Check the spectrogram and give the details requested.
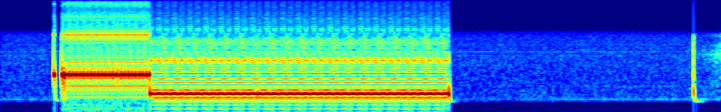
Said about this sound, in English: Helicopter here, standby for tone.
